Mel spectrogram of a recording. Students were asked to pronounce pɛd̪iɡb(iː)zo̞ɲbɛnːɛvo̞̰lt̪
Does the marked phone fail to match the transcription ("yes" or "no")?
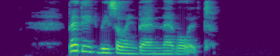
yes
